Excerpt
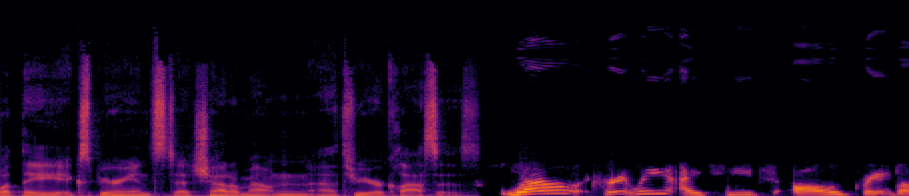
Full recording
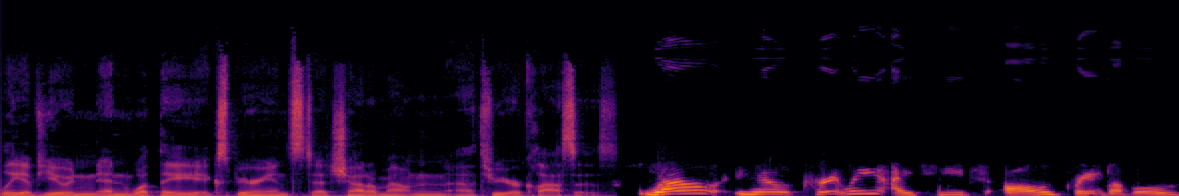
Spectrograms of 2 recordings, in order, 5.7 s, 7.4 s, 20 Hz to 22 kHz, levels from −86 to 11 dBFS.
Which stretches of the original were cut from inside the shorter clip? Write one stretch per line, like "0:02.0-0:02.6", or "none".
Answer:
0:04.5-0:05.0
